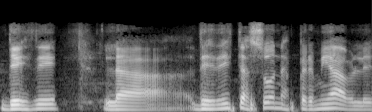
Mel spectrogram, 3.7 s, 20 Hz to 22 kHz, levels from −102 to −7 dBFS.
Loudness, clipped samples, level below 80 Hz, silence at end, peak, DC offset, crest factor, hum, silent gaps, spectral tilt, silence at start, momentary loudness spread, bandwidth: -24 LUFS; under 0.1%; -64 dBFS; 0 s; -2 dBFS; under 0.1%; 22 dB; none; none; -4 dB/octave; 0 s; 13 LU; 9.6 kHz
